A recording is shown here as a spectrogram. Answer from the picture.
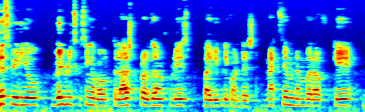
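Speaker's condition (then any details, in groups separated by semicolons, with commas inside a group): No condition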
